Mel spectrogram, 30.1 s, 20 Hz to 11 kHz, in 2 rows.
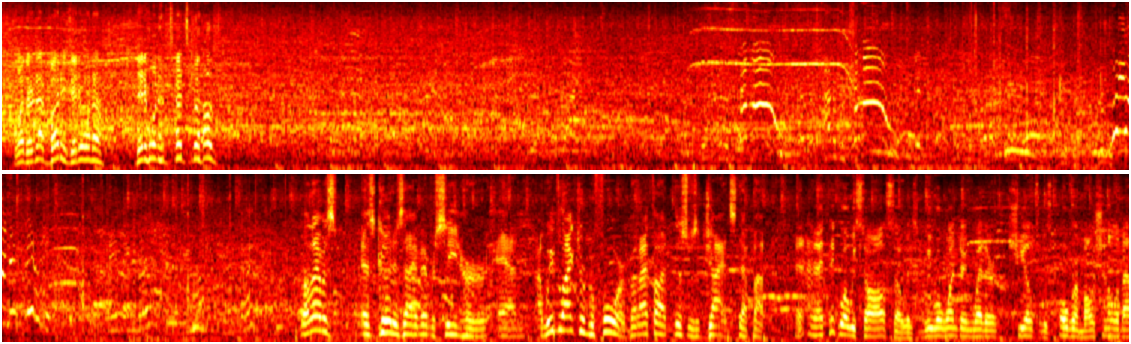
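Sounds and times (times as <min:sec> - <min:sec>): crowd cheering and shouting: 0:00.0 - 0:30.0
long high whistle: 0:09.2 - 0:11.5.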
